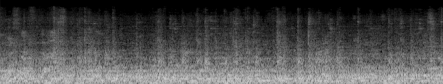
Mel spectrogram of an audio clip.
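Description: Monorail train running along its track, heard from on board: a steady, loud drone with a low hum and a few held tones.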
